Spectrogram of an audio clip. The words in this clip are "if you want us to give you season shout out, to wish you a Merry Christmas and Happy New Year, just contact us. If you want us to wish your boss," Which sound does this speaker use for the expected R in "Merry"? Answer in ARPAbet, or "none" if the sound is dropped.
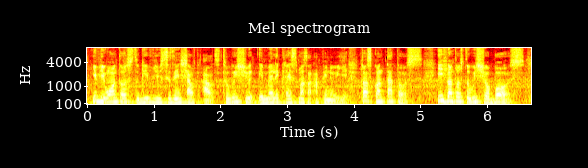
L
